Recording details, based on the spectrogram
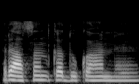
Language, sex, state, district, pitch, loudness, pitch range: Hindi, female, Jharkhand, Deoghar, 190 Hz, -19 LUFS, 185-200 Hz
